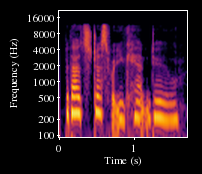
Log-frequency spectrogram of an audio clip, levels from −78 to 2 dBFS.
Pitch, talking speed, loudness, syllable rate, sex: 215 Hz, 245 wpm, -17 LUFS, 4.7 syllables/s, female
